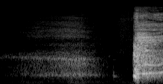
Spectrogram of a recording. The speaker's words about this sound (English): So, guys, the coughing has started.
